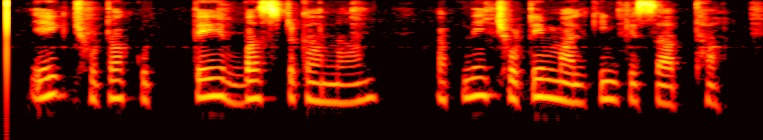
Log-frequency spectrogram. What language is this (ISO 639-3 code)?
urd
